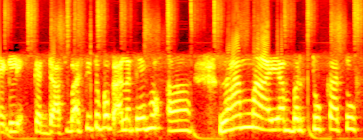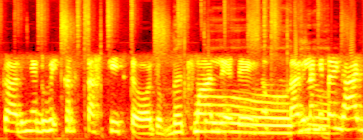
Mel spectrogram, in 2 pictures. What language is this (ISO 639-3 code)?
msa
